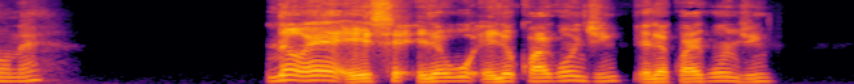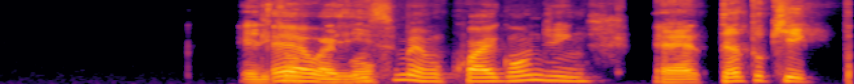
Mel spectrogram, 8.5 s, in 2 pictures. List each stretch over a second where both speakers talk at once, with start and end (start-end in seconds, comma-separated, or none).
none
